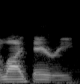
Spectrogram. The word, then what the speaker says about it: library: Say library, please. Library. It's like Liberia. No. No. lie berry like like the fruit berry.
